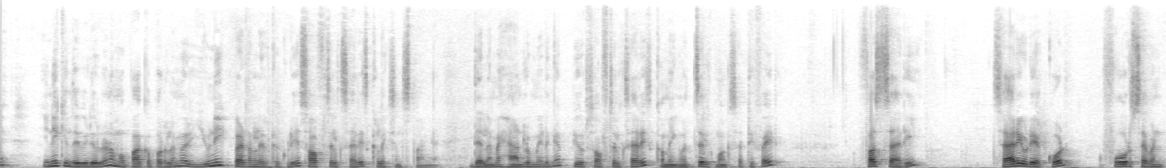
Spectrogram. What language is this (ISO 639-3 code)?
tam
